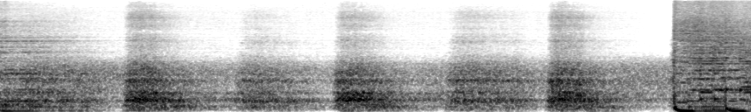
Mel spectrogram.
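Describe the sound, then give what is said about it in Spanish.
Slow, steady human breaths in and out, alternating in a regular rhythm of about six cycles with no talking, ending in a louder, sharper inhale. “Este proceso se produce con cada respiración.”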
